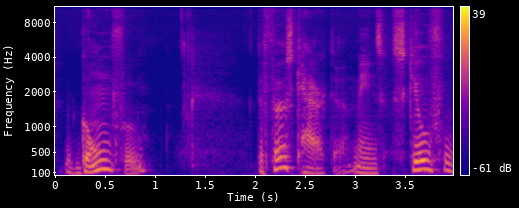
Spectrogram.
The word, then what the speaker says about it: kung fu: first let's start with kung fu pronounced gongfu the first character means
